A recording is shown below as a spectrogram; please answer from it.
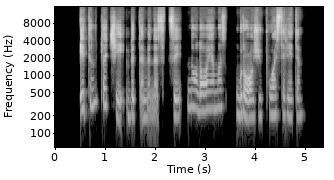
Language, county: Lithuanian, Marijampolė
